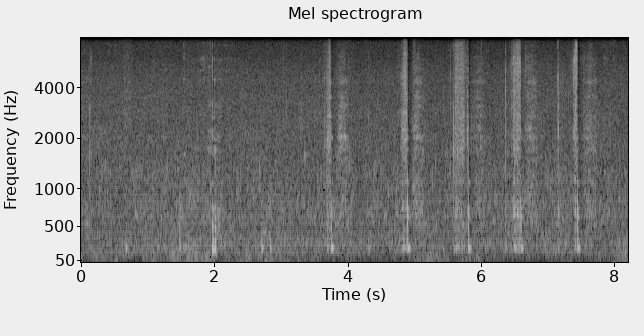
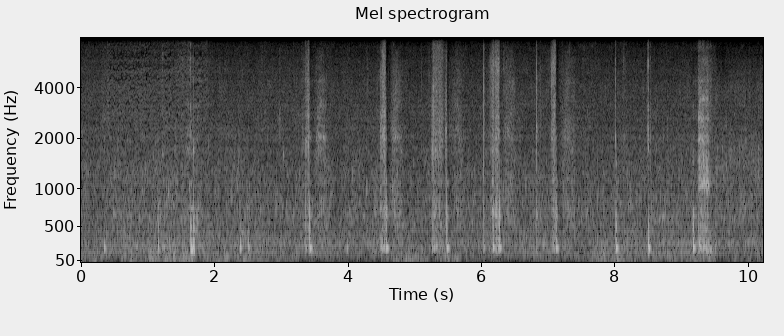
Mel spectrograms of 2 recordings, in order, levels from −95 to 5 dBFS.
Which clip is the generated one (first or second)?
second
